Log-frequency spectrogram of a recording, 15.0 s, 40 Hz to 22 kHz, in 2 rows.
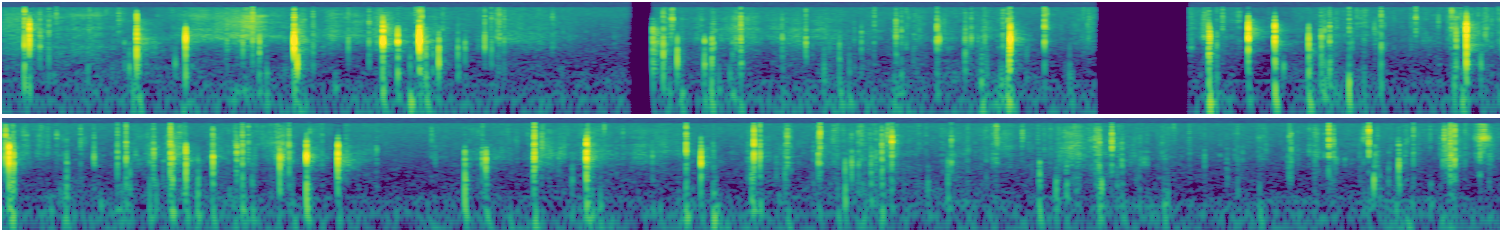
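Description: Fingertips scratch and rub the clear plastic of a flat, sealed package of raw bacon slices. The result is a dense run of quiet, bright crinkling and scratchy, tearing-like clicks, broken by brief silent gaps near 3 and 5.5 seconds.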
